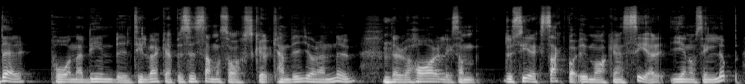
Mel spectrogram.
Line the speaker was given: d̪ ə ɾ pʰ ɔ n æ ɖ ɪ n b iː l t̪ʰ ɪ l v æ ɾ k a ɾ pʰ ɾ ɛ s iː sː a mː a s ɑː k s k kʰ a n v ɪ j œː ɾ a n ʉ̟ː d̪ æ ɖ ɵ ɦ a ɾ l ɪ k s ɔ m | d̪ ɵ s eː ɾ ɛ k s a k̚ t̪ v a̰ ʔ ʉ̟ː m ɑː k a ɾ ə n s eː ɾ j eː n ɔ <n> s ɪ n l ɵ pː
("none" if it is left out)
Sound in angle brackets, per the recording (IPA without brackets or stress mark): m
